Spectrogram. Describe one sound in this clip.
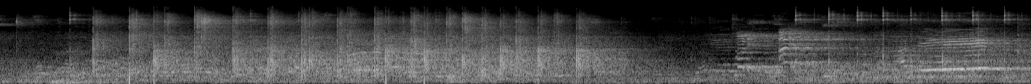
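A table tennis ball clicks quickly back and forth off paddles and a table in an echoing hall.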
